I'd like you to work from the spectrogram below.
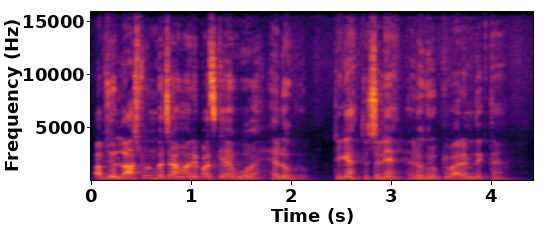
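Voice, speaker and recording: A male teacher with a slightly higher voice gives a chemistry lesson. He keeps asking his students questions and repeats the key terms slowly, with faint writing sounds behind him. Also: steady tone, a little mellow.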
